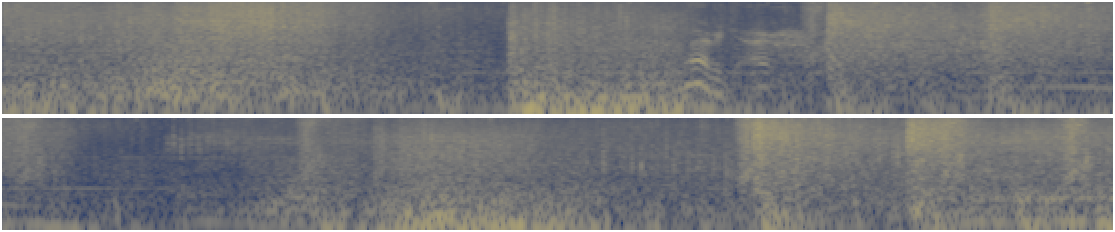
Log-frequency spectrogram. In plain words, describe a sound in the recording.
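Magical blasts whoosh and crackle.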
